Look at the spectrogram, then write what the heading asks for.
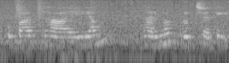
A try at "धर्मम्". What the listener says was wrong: धर्मम, धर्मम वहाँ पे अनुस्वार है, मे be it is not clear but it is there. धर्मम पृच्छति।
